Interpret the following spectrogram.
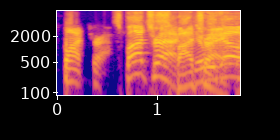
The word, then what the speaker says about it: Spotrac: And it's Spotrac.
